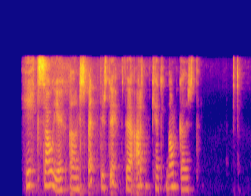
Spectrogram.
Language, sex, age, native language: Icelandic, female, 30-39, Icelandic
